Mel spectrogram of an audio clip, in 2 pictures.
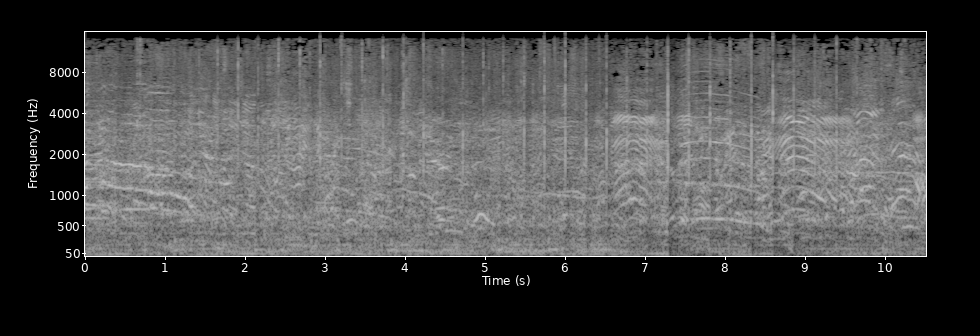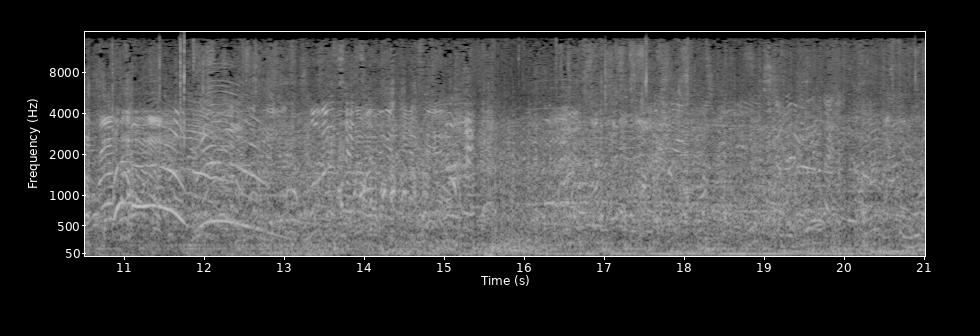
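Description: A crowd of men and women chatters and calls out outdoors.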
